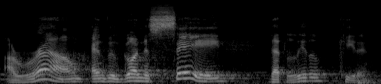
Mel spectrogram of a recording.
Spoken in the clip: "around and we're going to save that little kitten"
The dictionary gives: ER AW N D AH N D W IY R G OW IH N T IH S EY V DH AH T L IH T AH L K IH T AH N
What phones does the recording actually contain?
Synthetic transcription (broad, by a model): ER AW N D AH N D W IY L G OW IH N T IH S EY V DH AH T L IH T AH L K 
